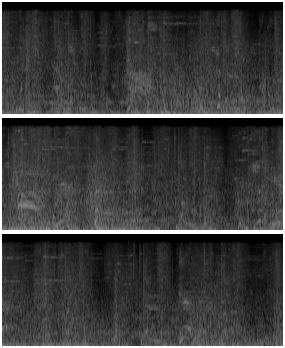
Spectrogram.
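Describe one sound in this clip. Weapons strike in quick, repeated hits.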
